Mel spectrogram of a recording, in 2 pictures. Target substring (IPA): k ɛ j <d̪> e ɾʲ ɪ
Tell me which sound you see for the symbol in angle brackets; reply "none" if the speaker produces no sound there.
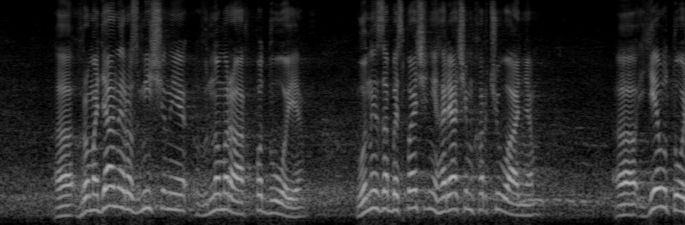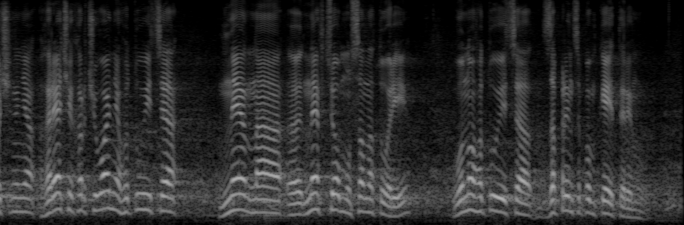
t̪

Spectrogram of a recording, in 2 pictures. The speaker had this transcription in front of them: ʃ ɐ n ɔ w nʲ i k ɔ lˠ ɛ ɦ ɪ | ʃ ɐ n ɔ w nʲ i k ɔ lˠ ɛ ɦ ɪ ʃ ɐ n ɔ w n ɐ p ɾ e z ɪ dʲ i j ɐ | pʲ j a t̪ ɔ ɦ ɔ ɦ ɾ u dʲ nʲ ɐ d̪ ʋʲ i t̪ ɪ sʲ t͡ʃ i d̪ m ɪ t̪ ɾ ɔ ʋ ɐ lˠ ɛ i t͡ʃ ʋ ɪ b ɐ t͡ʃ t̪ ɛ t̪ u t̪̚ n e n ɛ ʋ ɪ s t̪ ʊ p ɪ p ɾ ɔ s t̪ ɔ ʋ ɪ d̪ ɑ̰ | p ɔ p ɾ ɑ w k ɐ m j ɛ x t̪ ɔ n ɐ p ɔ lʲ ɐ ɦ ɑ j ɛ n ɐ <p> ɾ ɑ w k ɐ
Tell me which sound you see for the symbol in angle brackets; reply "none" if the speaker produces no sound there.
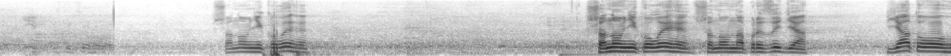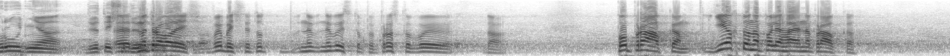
p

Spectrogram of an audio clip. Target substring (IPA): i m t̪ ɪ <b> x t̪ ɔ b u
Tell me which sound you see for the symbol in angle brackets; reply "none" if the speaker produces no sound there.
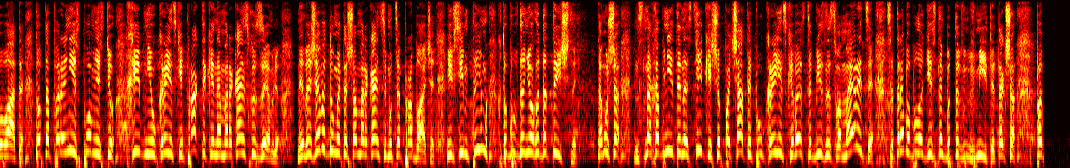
m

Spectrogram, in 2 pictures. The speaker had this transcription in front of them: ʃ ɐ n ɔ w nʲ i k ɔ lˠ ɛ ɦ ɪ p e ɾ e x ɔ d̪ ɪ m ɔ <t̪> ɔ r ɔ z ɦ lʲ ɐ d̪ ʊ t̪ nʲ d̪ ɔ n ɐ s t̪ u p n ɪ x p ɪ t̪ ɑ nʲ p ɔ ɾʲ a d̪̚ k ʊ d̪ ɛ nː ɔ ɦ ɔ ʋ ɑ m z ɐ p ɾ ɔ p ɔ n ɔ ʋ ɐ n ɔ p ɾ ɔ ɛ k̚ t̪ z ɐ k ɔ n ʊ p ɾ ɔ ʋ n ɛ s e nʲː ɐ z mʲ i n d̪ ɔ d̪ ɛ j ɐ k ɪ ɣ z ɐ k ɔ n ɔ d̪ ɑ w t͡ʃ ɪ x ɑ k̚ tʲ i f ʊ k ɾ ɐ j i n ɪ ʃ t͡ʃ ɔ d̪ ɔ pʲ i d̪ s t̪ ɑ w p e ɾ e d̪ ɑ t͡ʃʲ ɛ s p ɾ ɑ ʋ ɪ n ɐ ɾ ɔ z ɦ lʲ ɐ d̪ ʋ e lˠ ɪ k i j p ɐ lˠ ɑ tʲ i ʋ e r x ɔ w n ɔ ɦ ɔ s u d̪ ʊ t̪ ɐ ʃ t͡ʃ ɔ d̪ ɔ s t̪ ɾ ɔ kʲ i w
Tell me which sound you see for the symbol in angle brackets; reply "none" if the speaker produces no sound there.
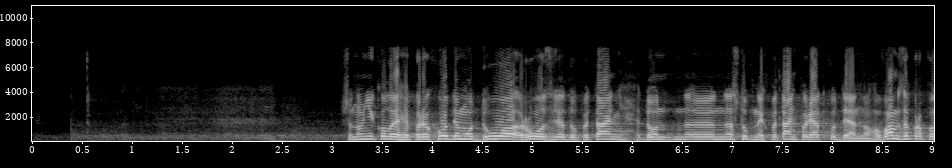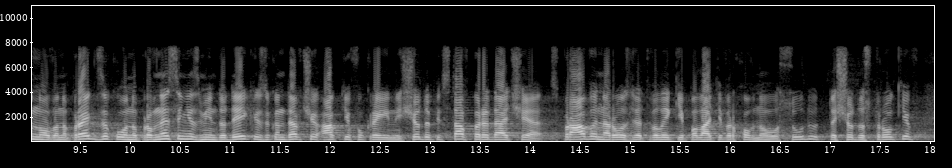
d̪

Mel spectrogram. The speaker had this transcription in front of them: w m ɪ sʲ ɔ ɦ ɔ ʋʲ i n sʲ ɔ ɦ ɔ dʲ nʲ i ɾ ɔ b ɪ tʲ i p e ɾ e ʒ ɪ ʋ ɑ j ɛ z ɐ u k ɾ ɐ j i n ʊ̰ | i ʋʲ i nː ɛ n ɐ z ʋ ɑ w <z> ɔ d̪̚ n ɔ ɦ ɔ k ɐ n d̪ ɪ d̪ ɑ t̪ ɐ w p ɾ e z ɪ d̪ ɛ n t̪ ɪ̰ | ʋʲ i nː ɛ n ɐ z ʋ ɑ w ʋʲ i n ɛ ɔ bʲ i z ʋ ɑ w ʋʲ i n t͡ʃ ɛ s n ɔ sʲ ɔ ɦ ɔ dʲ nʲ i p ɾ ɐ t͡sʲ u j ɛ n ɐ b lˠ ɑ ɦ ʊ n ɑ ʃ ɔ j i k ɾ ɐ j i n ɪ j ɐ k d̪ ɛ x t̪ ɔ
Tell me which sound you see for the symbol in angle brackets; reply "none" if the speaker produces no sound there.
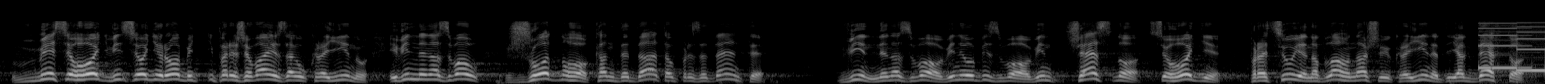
ʒ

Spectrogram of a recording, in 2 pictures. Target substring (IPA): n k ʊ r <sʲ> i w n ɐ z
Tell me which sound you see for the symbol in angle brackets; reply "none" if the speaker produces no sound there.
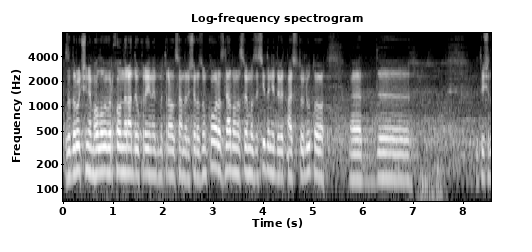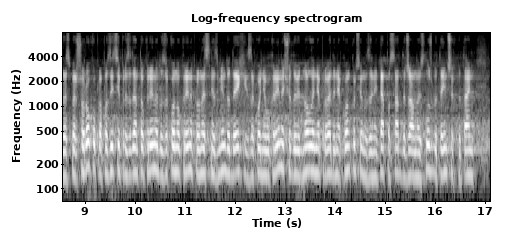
sʲ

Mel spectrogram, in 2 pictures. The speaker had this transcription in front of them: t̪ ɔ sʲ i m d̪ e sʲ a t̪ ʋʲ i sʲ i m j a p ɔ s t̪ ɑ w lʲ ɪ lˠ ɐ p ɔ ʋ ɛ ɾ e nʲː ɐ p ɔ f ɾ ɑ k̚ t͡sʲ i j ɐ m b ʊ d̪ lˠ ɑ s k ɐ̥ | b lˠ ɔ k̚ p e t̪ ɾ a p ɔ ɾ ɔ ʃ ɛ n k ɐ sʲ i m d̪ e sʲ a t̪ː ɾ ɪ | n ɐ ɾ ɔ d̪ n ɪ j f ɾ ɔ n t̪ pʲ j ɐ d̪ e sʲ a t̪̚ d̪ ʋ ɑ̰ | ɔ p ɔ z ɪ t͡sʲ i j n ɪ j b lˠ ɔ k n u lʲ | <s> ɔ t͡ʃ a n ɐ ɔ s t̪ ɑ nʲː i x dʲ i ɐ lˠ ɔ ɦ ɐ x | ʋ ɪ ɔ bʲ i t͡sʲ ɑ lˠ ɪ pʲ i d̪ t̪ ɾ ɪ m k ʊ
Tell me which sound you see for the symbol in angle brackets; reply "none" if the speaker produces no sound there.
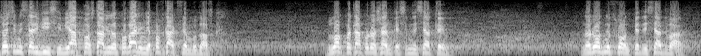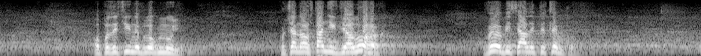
x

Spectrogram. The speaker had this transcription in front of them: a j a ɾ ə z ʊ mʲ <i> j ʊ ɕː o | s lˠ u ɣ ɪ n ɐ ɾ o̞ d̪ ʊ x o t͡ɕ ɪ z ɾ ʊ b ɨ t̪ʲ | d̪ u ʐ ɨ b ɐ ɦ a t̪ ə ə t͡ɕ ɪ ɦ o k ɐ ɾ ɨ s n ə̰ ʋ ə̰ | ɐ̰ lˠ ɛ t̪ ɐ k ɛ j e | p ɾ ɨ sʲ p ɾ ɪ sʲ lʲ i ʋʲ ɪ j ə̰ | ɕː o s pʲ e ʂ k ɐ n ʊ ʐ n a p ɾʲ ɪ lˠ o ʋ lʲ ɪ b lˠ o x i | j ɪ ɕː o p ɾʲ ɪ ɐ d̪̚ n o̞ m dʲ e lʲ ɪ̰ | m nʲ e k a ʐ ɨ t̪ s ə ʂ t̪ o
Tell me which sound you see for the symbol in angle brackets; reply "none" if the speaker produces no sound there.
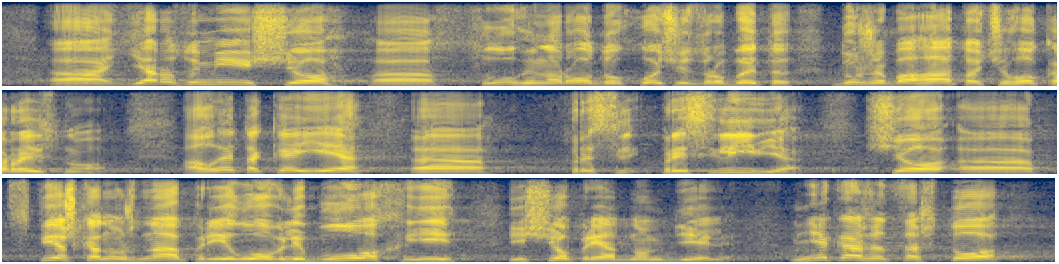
e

